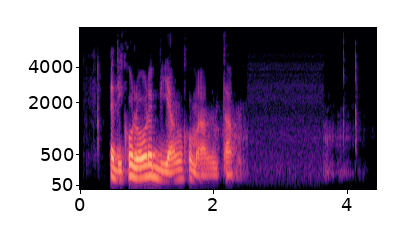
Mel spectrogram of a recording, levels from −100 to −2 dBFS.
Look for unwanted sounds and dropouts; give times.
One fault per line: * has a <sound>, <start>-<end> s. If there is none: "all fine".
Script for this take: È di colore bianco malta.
all fine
